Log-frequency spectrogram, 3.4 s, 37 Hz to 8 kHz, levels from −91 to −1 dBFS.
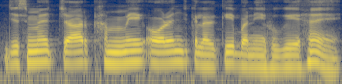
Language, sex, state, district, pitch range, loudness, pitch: Hindi, male, Uttar Pradesh, Lalitpur, 120-150 Hz, -14 LUFS, 145 Hz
